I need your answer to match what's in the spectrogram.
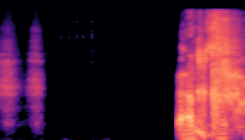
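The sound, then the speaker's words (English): Two short, soft breathy intakes, a pause of silence, then a sudden loud, explosive sneeze with a voiced, harsh edge that trails off over most of a second. “Oh God, sneezing is never normal.”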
